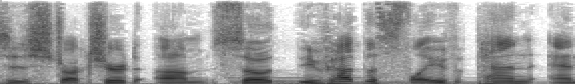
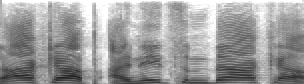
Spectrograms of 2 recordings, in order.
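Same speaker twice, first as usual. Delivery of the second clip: high-pitched, acted yelling out loud; 8 semitones higher than usual. Voicing a fleeing enemy calling for help: shouting in character.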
